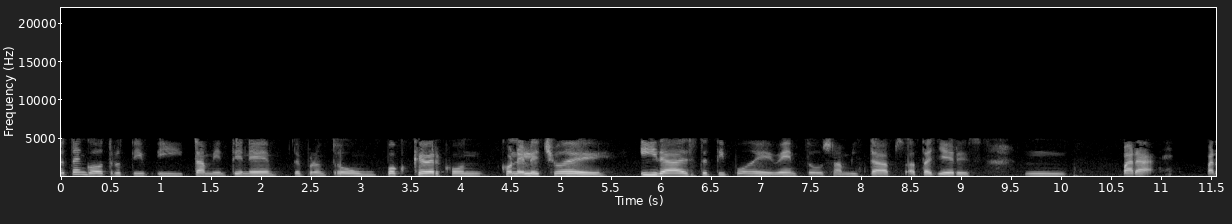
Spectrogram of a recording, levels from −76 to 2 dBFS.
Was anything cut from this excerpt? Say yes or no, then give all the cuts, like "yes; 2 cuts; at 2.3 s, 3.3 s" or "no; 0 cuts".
no; 0 cuts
